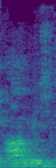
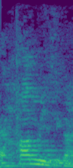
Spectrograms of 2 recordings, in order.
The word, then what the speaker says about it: homage: pay homage to. 여기 h가 있는데 이건 묵음이에요. 그러니까 발음이 안 돼. homage가 아니에요.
